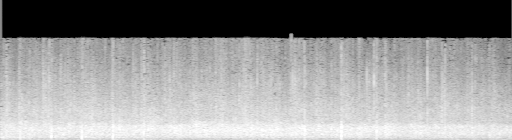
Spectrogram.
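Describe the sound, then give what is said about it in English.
An audience applauds those who worked at a singer's concert, steadily for several seconds, a dense, even wash of many hands clapping at once, with a few sharper individual claps standing out. No one speaks. “I just want to applaud all those who worked.”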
